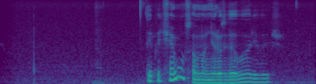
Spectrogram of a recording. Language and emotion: Russian, sad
